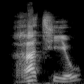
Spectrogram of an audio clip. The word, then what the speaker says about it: ratio: T se prononce toujours T, jamais S, se. Ratio, le calcul.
